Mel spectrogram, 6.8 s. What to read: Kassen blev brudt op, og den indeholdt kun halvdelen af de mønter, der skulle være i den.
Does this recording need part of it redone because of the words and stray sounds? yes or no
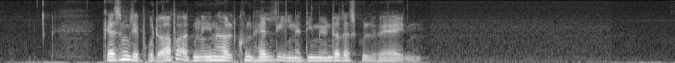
no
